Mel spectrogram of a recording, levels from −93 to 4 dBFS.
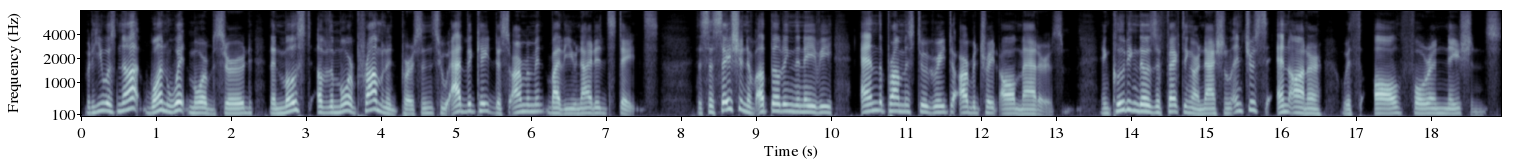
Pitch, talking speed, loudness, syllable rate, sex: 160 Hz, 160 wpm, -20 LUFS, 5.2 syllables/s, male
